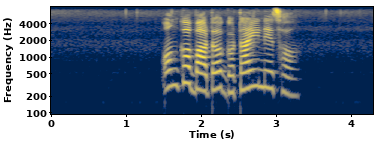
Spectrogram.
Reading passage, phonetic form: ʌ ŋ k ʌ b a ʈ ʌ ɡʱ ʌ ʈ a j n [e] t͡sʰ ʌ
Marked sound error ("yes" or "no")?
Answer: no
